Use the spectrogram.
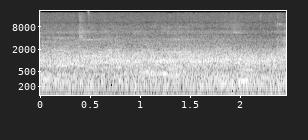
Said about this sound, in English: You can look out to the sea, and you can listen to the sounds, but at the moment, with the windows open, we've got quite a lot of traffic noise as we see the cars going past as they turn the corner at the top of Madeira Walk.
